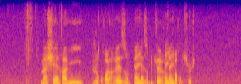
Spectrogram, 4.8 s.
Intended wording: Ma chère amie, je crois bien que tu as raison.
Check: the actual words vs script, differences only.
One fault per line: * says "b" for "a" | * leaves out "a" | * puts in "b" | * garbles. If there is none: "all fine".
* leaves out "bien que tu"
* garbles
